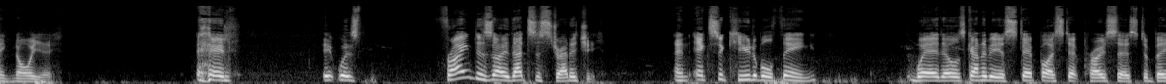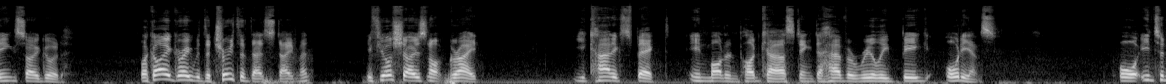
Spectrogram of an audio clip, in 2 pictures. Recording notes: (Walk-isode). Out for a walk when he heard something that made him want to record this extemporaneous Walk-isode.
